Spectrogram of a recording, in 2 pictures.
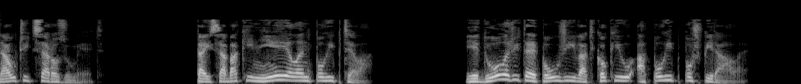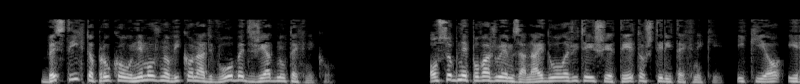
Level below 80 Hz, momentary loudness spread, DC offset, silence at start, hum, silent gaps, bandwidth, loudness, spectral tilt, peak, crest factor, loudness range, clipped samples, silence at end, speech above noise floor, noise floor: -56 dBFS; 12 LU; under 0.1%; 0 s; none; 1.16-1.86 s, 3.85-4.55 s, 7.61-8.31 s, 11.49-12.19 s; 8.8 kHz; -20 LUFS; -5.5 dB/octave; -4 dBFS; 16 dB; 2 LU; under 0.1%; 0 s; over 71 dB; under -90 dBFS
